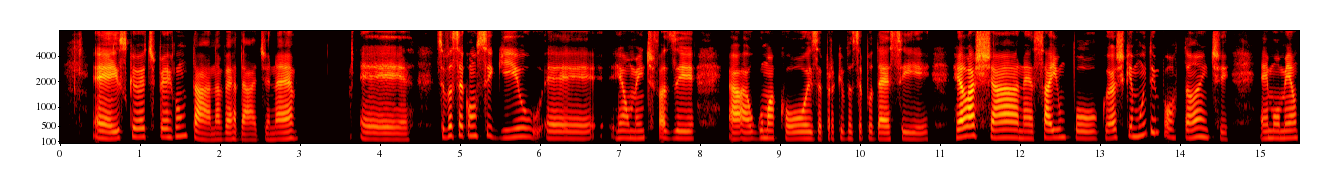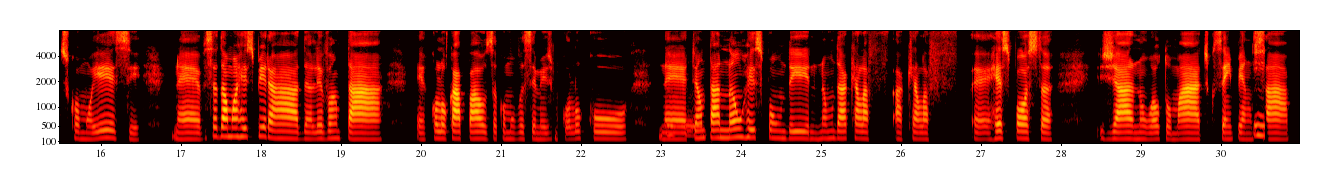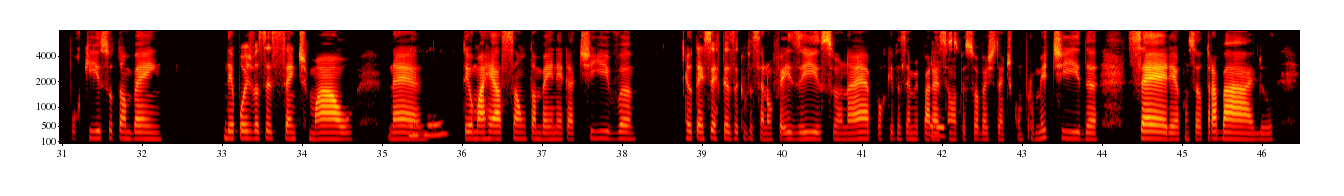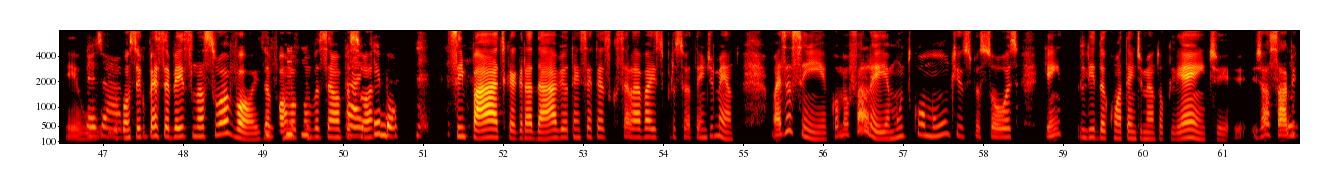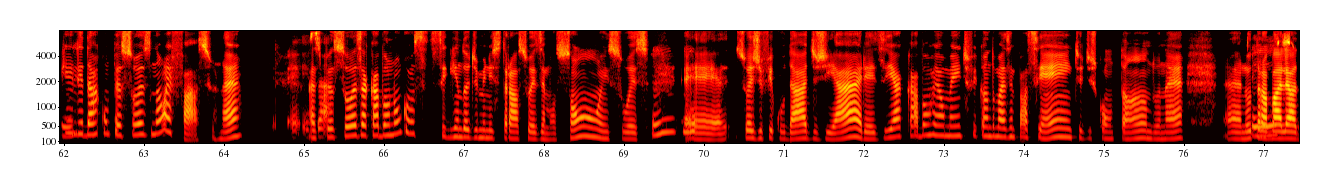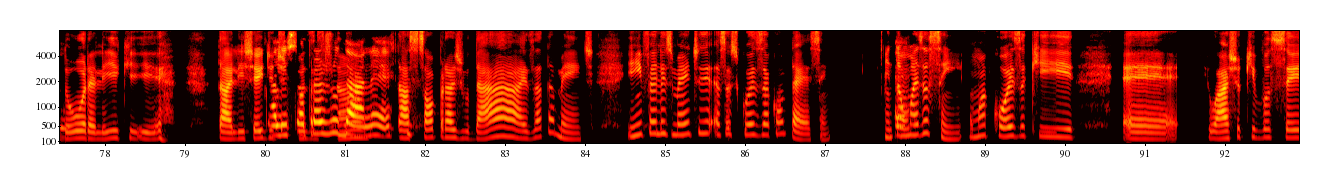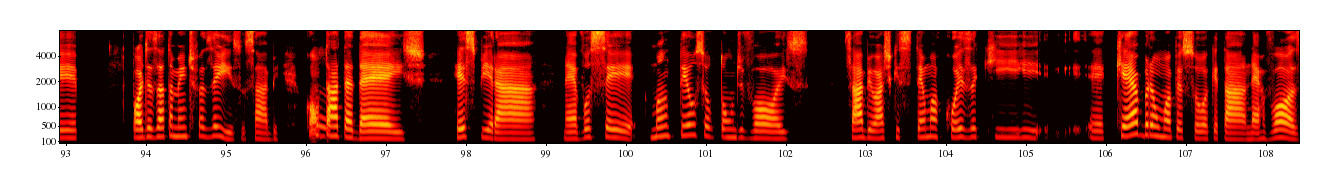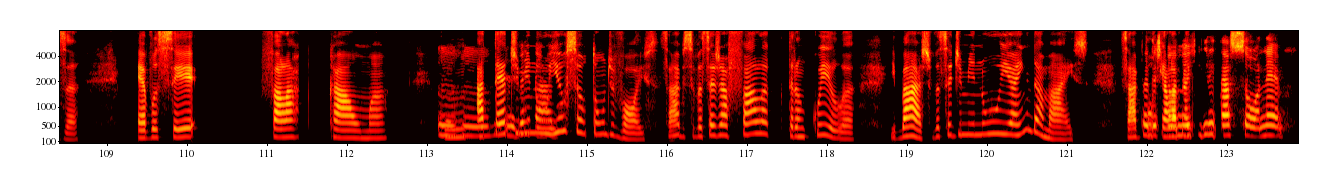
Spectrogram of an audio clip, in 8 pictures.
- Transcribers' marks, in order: chuckle; chuckle; other background noise; chuckle; chuckle
- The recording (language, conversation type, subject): Portuguese, advice, Como posso evitar reagir a críticas destrutivas e seguir em frente?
